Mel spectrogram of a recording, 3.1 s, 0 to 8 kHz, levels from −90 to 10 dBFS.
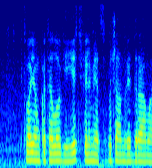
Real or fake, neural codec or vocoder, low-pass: real; none; 7.2 kHz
